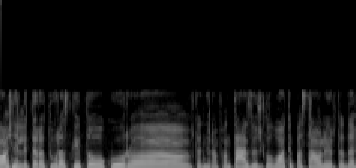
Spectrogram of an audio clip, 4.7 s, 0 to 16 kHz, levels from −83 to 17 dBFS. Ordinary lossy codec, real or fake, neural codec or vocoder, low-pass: AAC, 96 kbps; real; none; 7.2 kHz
